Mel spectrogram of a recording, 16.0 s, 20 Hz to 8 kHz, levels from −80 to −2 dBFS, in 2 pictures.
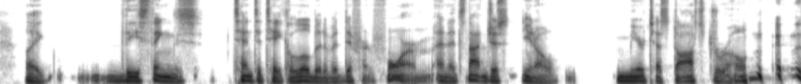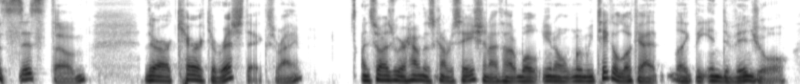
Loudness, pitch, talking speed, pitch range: -19 LUFS, 100 Hz, 185 wpm, 95-110 Hz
